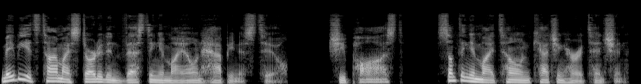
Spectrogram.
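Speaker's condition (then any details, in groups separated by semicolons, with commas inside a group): No condition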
